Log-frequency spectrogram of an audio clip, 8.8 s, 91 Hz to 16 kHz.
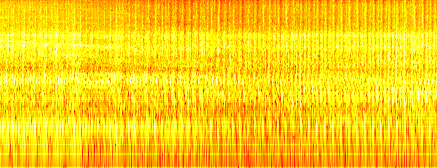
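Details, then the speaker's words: Mack truck diesel running on bad fuel, oil pressure about 55–60 psi: uneven lumpy idle stumbling about three times a second. Number six cylinder gets no fuel from the injection pump, which needs rebuilding. "all the fuel's coming out all this all on the injection pump all them but number six so it's going to have to be rebuilt no matter what"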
